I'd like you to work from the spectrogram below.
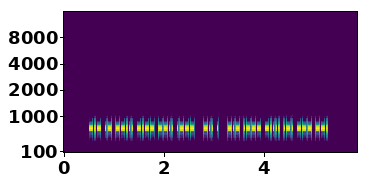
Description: Morse code, heard as a keyed tone, about 42 wpm, 700 Hz. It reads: KA7YZJ DE KJ6ROG
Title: USA Callsign DE Callsign - 6 Characters - 45wpm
